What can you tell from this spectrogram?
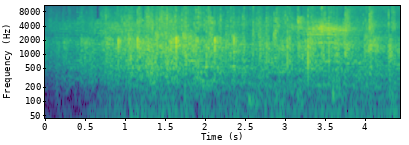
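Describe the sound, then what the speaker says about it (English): Audience at a county sheriff's office awards ceremony gives a sustained round of applause, a dense wash of many hands clapping steadily throughout, with faint crowd murmur beneath. "Let's have a round of applause for Jason Herrera."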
